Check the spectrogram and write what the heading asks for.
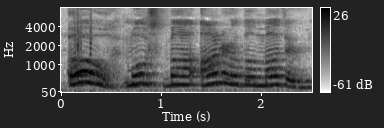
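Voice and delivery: put-on boy out of breath after running; panting. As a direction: gasp the words out of breath. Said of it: "he panted".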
